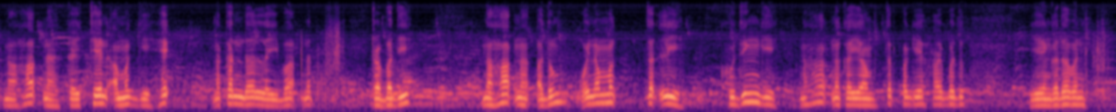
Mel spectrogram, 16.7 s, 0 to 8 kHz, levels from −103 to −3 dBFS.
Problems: background conversations at intervals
